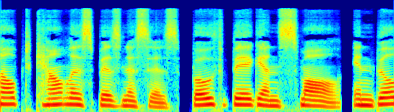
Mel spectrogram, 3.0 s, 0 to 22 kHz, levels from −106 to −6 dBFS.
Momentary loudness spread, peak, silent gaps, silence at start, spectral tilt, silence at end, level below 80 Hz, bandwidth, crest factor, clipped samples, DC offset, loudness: 4 LU; -6 dBFS; 1.34-1.42 s, 2.56-2.63 s; 0 s; -5.5 dB/octave; 0 s; -54 dBFS; 17 kHz; 14 dB; under 0.1%; under 0.1%; -20 LUFS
